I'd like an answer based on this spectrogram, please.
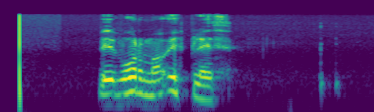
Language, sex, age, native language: Icelandic, male, 40-49, Icelandic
